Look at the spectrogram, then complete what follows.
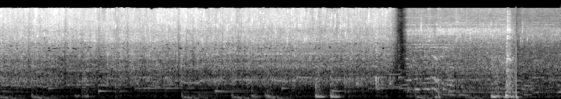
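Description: Sliced onions sizzling as they fry in hot oil in a metal pan, with a spatula scraping and knocking against the pan as they are stirred. The sizzle breaks off briefly about six seconds in.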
